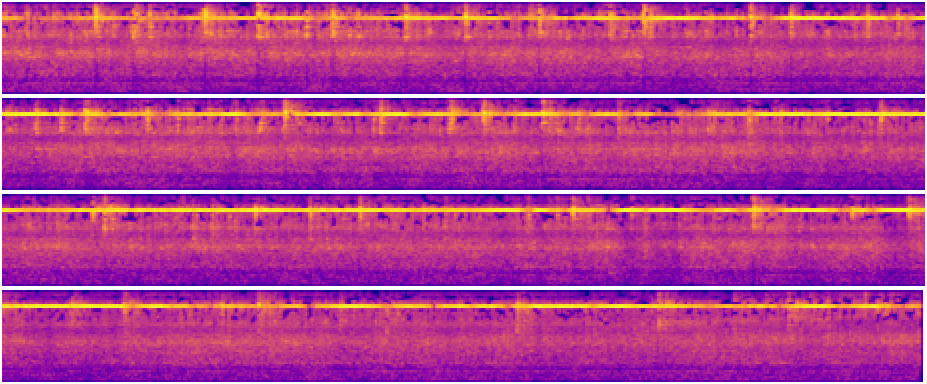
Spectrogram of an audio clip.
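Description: Steady machinery noise from an induction forging line feeding steel bars through its heating coils, with a thin, steady high-pitched whine over it.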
